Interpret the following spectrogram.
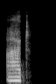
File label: "ide", Indian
